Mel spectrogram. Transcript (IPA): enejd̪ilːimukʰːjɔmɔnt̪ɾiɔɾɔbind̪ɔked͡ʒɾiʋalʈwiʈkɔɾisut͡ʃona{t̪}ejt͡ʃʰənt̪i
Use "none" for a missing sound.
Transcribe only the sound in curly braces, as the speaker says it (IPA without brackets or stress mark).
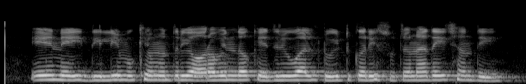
d̪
